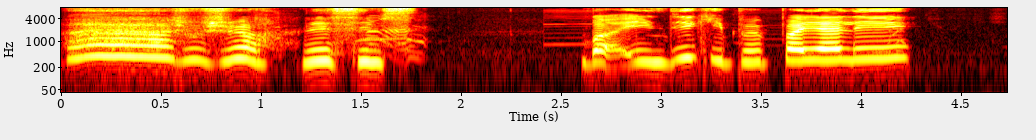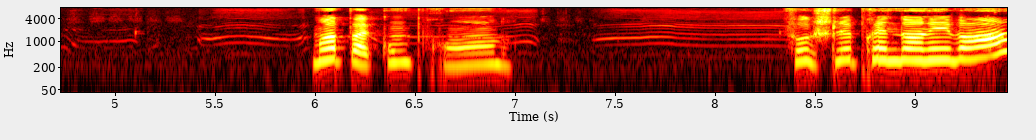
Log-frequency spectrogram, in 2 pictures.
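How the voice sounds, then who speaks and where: A high-pitched woman from France narrates her life-simulation game playthrough. She talks to the characters on screen in a chatty, lively way, exclaims at what they do, and laughs often. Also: normal speed, dry recording. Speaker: gaming YouTuber. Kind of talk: Let's Play commentary.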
